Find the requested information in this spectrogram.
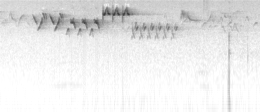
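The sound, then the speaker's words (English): Lincoln's sparrow song: a rapid run of high, sweet chirps and buzzy trilled notes, rising in energy through the middle and fading toward the end, set against quiet background hiss. “I hear another sound. It's a sound of a kind of sparrow.”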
